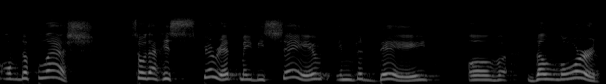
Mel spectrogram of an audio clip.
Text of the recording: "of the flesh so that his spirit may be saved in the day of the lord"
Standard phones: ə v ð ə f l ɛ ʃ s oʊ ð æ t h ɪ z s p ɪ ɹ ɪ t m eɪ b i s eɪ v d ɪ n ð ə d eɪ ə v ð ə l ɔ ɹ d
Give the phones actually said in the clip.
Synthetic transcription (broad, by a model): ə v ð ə f l ɛ ʃ s oʊ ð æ t h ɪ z s p ɪ ɹ ɪ t m eɪ b i s eɪ v d ɪ n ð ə d eɪ ə v ð ə l ɔ ɹ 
